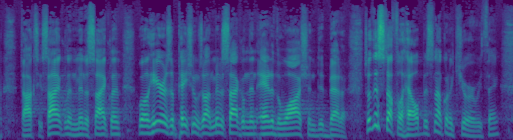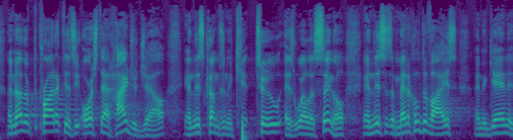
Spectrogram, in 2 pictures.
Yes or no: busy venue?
yes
